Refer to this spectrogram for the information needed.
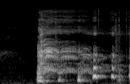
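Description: A sudden, loud sneeze bursts out of near silence, trailed by three or four shorter, sharp breathy puffs in quick succession. No one speaks.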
